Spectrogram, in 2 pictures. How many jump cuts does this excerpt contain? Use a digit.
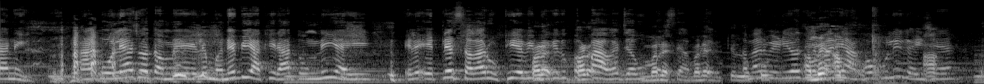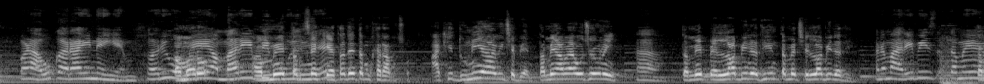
1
